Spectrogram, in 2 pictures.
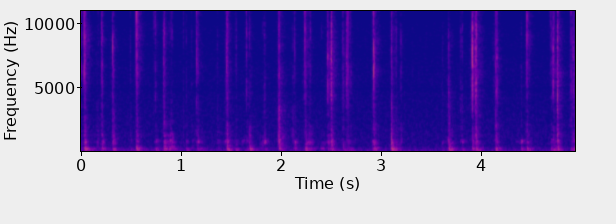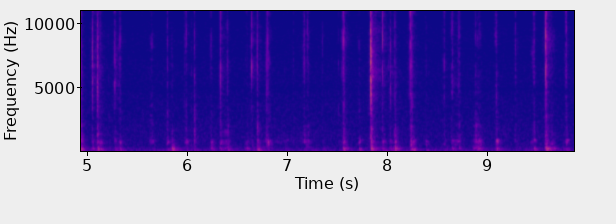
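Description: Fingertips and long nails type quietly on the black plastic keys of a red laptop. Short, dry, bright clicks come in an uneven, steady run with tiny pauses between bursts, and each tap dies away almost instantly.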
